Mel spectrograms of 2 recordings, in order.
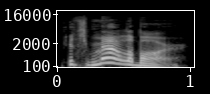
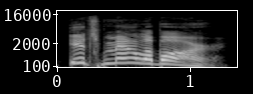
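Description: First: A touch higher, milder repeat of the scream; strange scream. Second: Powerful strange scream. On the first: Boy on the rocking horse repeating the name, milder strange scream. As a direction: hold on to the name as the cry fades. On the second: Boy on the rocking horse screaming at his mother, strange and powerful. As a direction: scream it like something possessed. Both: Acted. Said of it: "he screamed in a powerful, strange voice".

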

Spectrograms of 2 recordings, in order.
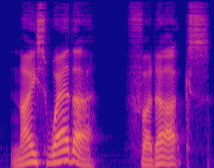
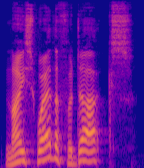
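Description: First: A pause after "Nice weather" before "for ducks"; pause in the middle. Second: "Nice weather for ducks" said in one quick run, no break; no pause. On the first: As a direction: hold a beat after "weather" for irony. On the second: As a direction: run it straight through without stopping. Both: Shown as a demonstration. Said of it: "The pause in the middle ... is optional".

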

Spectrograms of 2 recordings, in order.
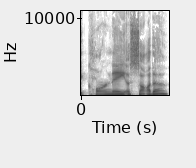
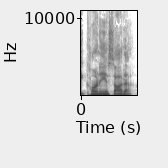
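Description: First: "carne asada" drawn out with Spanish vowels; slow, overly authentic "carne asada"; over-correct Spanish pronunciation. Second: Said in the usual way. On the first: Acted. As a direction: say "carne asada" like a show-off native speaker. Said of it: "you don't have to say". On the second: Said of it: "Just say carne asada in English".

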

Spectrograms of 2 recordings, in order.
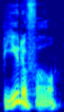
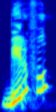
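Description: First: Low, muted disbelief; doubtful mother. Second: High, sharply rising question; incredulous mother. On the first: Mother answering scammers who praised her daughter, low and doubtful. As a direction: imitate a mother quietly unconvinced. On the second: Mother questioning scammers' praise of her daughter, high-pitched incredulous echo. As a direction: imitate a mother who cannot believe it. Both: Retold or imitated. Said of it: "And my mother was like".

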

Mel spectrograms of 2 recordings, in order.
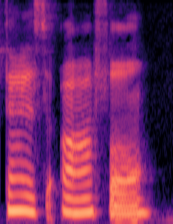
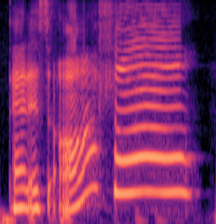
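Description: First: Said in the usual way. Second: Slow, much higher That is awful, awful drawn out; high mock horror. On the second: Real, not acted. To listeners, embarrassed at forgetting a date, high and slow. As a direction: squeal it in playful dismay.

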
